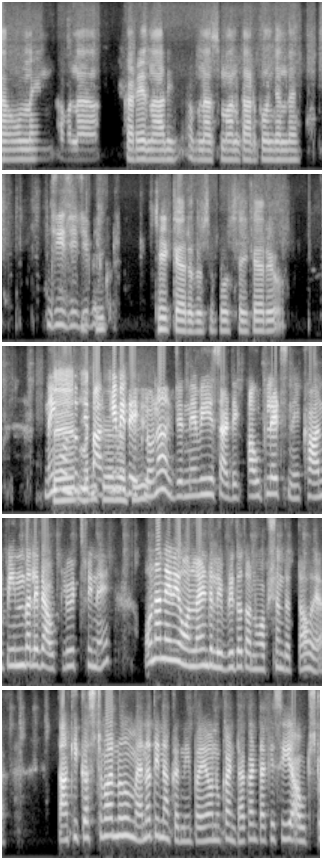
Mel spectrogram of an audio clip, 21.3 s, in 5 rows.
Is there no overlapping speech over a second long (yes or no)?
yes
